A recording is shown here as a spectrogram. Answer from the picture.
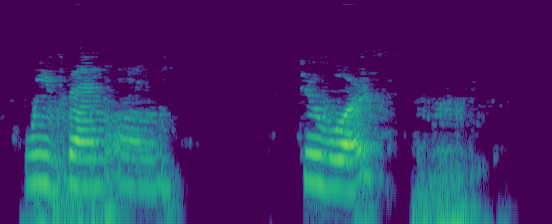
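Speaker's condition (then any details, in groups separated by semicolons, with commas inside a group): Cerebral palsy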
